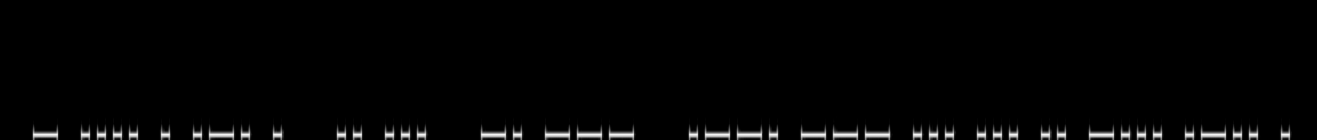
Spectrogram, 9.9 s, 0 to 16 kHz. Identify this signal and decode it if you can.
Morse code, heard as a keyed tone, about 20 wpm, 700 Hz. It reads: THERE IS NO POSSIBLE
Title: Sentences from Top 500 Words 20wpm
